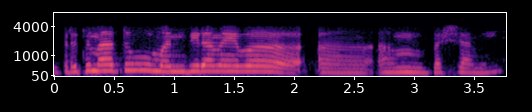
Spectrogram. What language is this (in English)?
Sanskrit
